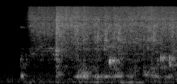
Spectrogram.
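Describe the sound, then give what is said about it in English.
Water running from a tap as hands are rinsed under it, a steady hissing splash that starts abruptly and continues evenly without voices. “I need to actually rinse my hands really quick.”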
